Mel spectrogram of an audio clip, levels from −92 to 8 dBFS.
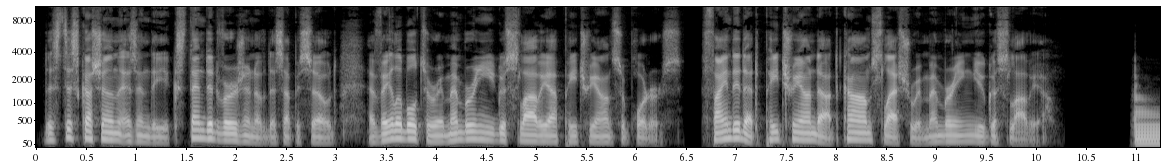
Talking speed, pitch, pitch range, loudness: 125 wpm, 105 Hz, 90-125 Hz, -21 LUFS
